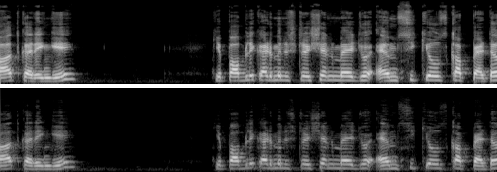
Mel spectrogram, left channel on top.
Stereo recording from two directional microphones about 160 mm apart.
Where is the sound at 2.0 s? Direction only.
35° left (ahead or behind).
